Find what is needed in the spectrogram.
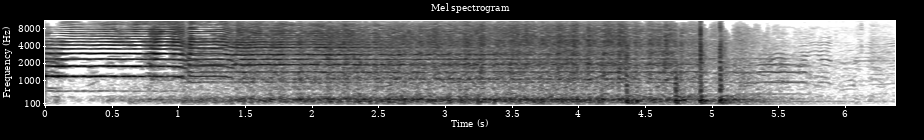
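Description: Marching drum band: a held brass chord fades about a second in while the snare and bass drums play a loud, dense roll. The roll ends with a few hard strikes around five seconds in, then the sound falls away.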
